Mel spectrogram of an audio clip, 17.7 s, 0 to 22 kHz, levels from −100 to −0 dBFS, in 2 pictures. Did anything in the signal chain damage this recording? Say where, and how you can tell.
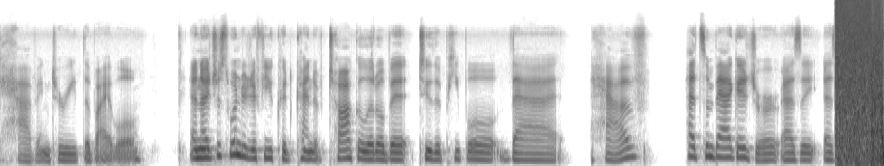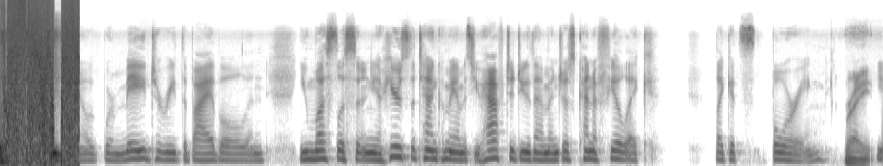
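Yes. The sample-format conversion stage built samples from the wrong bytes between 8.36 and 9.64 s, after "or as a as" and before "know were made to". Misassembled bytes turn fast-changing low bits into loud, harsh broadband noise, shown as a full-band spectrogram smear and a dense, solid waveform block.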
